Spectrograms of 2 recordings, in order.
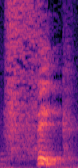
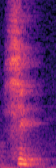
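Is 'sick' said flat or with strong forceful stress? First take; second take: forceful; flat. First: It is said with strong, forceful stress. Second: It is said flat, without strong stress. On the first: The speaker calls it right. "이렇게 강한 리듬이 생겨나게 되는데" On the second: The speaker calls it wrong. "우리나라 말처럼 sick, sick, 이런 발음이 아니라"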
